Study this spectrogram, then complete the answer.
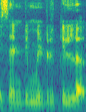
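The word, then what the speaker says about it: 센티미터: र जो है ई आर जो है वो साइलेंट करते हैं, सेंटीमीटर यहाँ तक बोलते हैं, या सेंटी भी कह देते हैं, तो ये उसका यही मतलब समझते हैं।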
